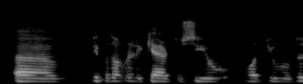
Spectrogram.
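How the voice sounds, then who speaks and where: Speaking at a fairly quick pace with a Bulgarian accent, a man uses a fairly high pitch in a dry, close recording with no echo. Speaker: former student, customer service specialist. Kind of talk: interview. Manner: casual.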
